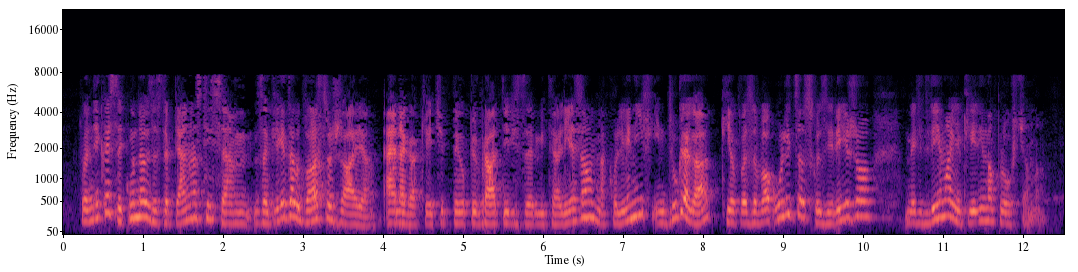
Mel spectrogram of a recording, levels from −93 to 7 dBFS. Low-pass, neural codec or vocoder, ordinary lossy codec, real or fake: 10.8 kHz; codec, 24 kHz, 3 kbps, HILCodec; AAC, 24 kbps; fake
